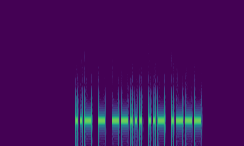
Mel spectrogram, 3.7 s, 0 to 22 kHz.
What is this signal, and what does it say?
Morse code, heard as a keyed tone, about 34 wpm, 700 Hz. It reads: UT7UJ
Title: Call Signs Repeated 2x - 35wpm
